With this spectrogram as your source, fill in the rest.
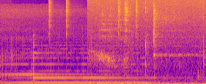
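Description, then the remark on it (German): A short, wet slurp of someone sipping a hot drink, over a steady low hum with a few faint clicks and no speech. “Vielleicht hat man das Schlürfen gerade schon gehört.”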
